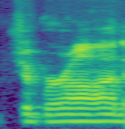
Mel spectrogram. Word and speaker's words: Ghibran: very close very it's it's like LeBron with a G that's the easiest way yeah it's always so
